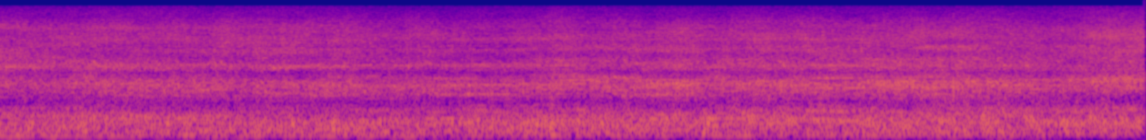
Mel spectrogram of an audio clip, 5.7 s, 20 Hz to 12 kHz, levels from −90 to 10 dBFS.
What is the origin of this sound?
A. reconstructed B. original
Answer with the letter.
A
